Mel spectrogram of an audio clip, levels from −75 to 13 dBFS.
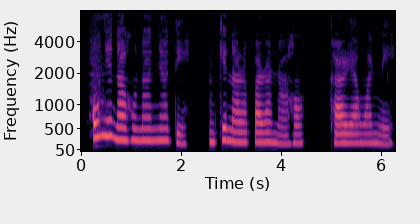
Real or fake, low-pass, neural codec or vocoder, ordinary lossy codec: real; none; none; none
